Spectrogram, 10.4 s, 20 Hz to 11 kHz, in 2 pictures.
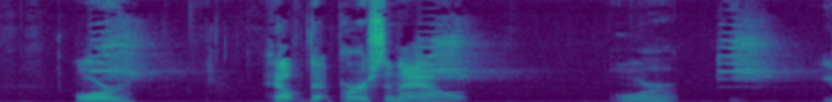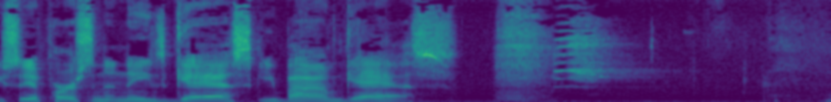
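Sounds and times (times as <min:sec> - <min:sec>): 
low quiet hum: 0:00.0 - 0:10.3
speech: 0:00.5 - 0:00.9, 0:01.7 - 0:03.0, 0:03.8 - 0:08.6
faint high bird chirps: 0:00.5 - 0:01.3, 0:02.6 - 0:03.4, 0:04.5 - 0:05.3, 0:08.6 - 0:09.6.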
